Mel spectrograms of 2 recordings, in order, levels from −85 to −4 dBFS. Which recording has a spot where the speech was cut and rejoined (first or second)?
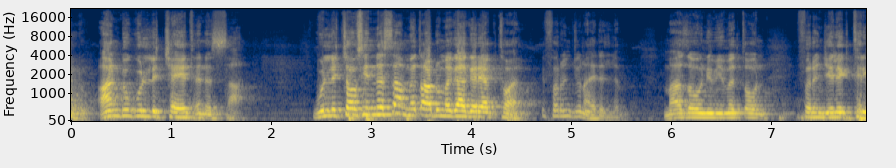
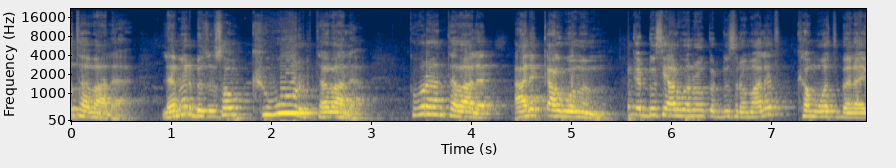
second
